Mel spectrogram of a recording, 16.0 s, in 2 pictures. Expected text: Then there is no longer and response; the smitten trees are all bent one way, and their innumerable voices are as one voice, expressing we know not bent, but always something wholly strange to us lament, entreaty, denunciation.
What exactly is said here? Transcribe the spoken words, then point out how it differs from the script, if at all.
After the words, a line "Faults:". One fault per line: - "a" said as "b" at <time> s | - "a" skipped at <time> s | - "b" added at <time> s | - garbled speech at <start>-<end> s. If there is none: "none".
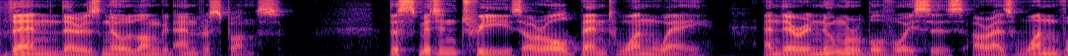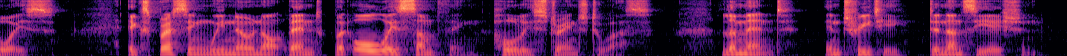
Then there is no longer and response; the smitten trees are all bent one way, and their innumerable voices are as one voice, expressing we know not bent, but always something wholly strange to us lament, entreaty, denunciation.
Faults:
none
